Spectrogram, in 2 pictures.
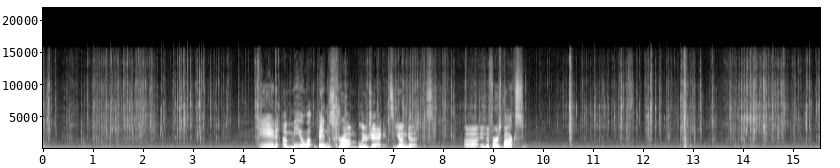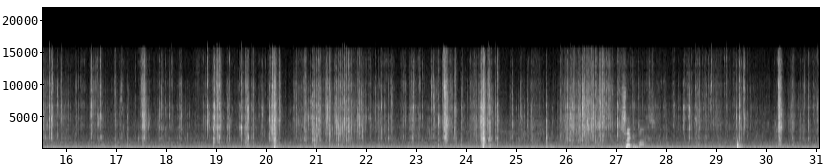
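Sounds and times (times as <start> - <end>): steady low hum: 0.0 - 31.0
trading cards snapping and rustling: 10.4 - 26.8, 28.3 - 31.0.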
